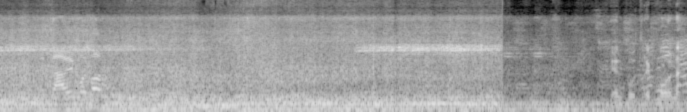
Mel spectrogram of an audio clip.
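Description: Loud, dense traffic roar from many motorcycles on a busy, crowded street, a steady engine wash with passing whines and a horn-like tone, voices of the crowd mixed in before the din drops away near the end.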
